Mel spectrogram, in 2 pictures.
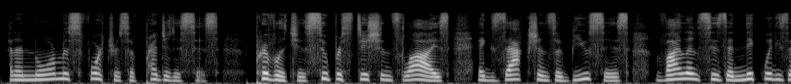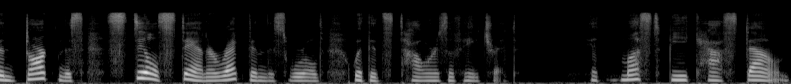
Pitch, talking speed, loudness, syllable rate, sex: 200 Hz, 115 wpm, -22 LUFS, 4.1 syllables/s, female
